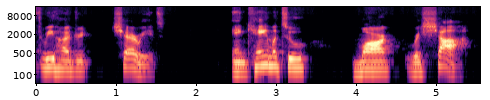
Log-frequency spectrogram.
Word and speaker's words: Maresha: of 1,000 and 300 chariots, and came unto Maresha, right? Or Maresha, right? That's the ancient pronunciation of it.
